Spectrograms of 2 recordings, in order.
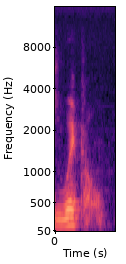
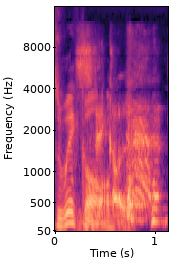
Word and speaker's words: Zwickel: German is Zwickel. – Yeah, in German it's Zwickel. In Czech, it's Zikle. It's Chicle. It's like Chicle, like the ZW is a CH.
